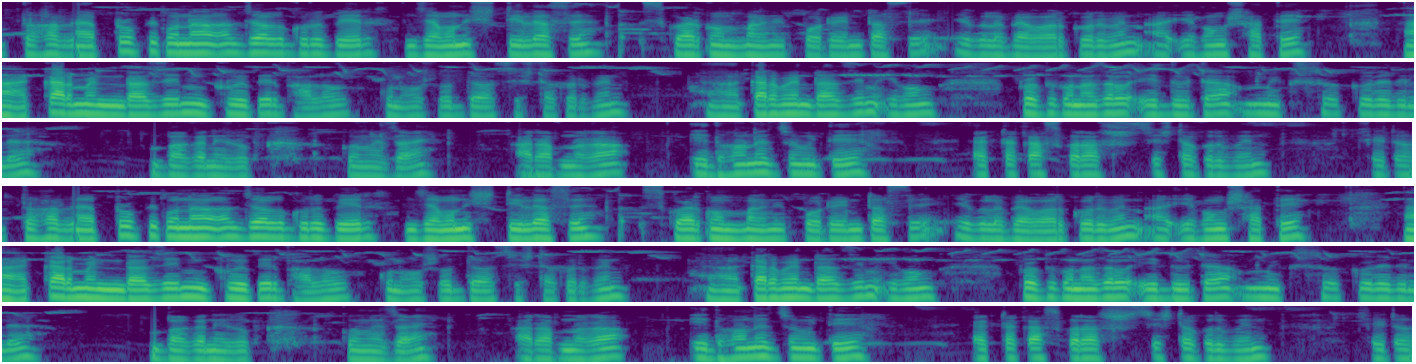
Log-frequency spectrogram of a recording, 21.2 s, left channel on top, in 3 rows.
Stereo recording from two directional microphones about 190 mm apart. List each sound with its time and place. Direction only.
0.1 s speech: 30° right (ahead or behind)
8.7 s speech: 15° right (ahead or behind)
9.2 s speech: 30° right (ahead or behind)
14.9 s speech: 35° right (ahead or behind)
